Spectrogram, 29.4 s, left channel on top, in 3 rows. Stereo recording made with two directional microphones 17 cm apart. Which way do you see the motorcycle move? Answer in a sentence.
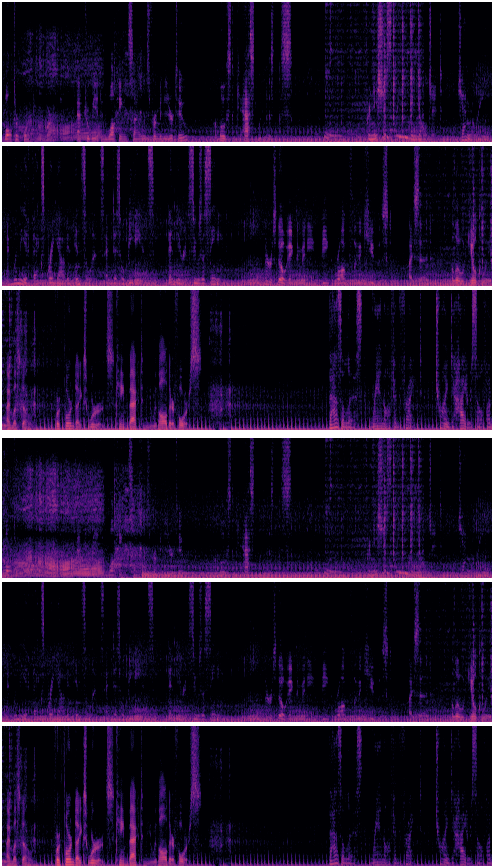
In this clip you hear the motorcycle go from the right side to the left.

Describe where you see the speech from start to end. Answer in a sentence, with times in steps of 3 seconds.
In this clip you hear the speech on the left from 0 s, in the centre from 18 s and on the left from 24 s.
